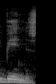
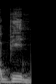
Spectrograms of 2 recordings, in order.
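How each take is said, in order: First: BEANS with an audible S after the N; correct plural form. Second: BEAN ending on N, with no S sound; wrong singular form. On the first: Teacher correcting to the plural, final S sounded. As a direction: finish BEANS on a clear hissed S. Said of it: "on dit beans, toujours". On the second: Teacher showing the form to avoid, no final S. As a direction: say BEAN bare, stopping on the N. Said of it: "On dit pas bean". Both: Shown as a demonstration.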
